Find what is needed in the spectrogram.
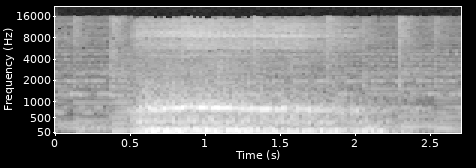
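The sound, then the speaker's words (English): A deep breath taken before a prayer: one long, airy breath lasting about two seconds, with a faint steady tone running through it. “Let's take a deep breath and have a prayer.”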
